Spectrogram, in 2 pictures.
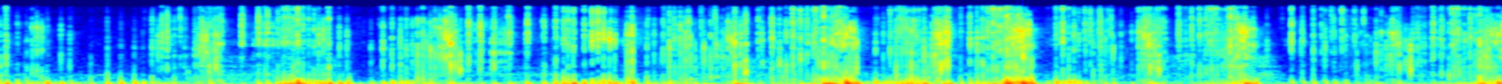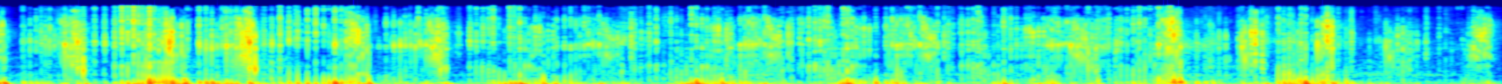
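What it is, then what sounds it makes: Wooden jointed snake toy. A light wooden jointed snake toy with small solid segments is dangled, bent and twisted in the hands. Its joints give a dense, continuous run of dry clicks and rattles with a bright, crackly texture. The clatter stays close and steady for the whole clip.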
